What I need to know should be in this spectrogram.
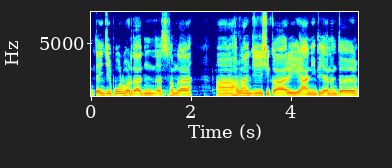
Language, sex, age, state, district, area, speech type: Marathi, male, 18-30, Maharashtra, Washim, urban, spontaneous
